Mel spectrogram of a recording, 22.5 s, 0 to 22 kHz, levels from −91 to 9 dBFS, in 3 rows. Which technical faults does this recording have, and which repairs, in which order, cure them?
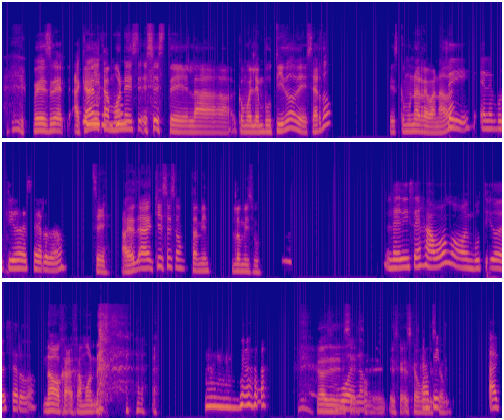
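crackle 26/s -36 dBFS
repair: de-click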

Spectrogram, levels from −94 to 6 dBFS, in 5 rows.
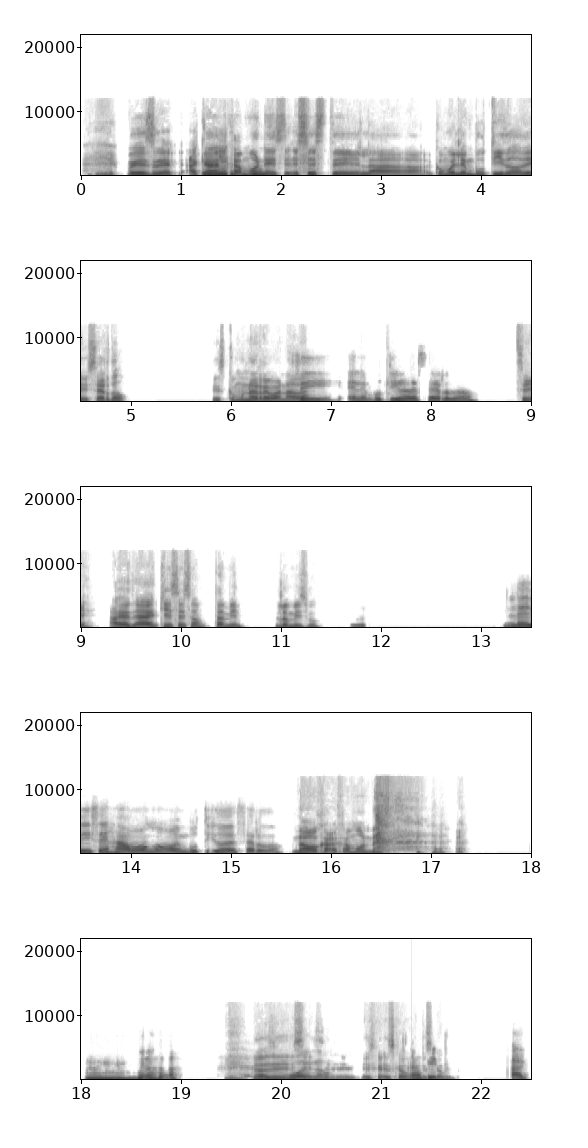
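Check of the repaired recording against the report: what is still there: none

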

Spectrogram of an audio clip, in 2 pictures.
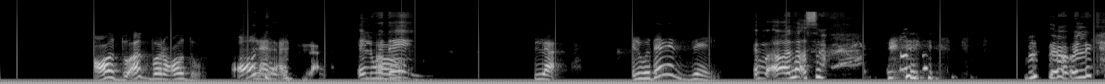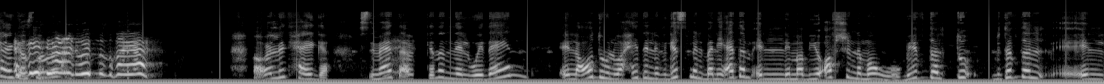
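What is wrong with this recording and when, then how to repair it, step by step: hum 60 Hz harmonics 3 -26 dBFS
tick 78 rpm -11 dBFS
4.15 pop -13 dBFS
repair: de-click; de-hum 60 Hz, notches 3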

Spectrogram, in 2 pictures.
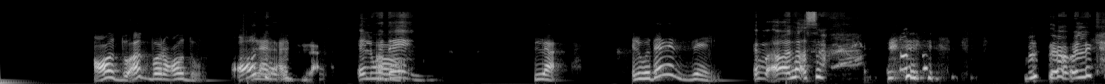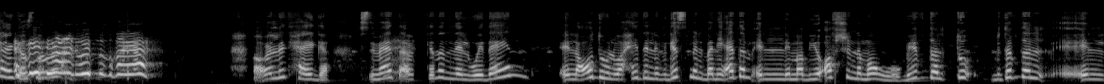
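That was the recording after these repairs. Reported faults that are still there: none

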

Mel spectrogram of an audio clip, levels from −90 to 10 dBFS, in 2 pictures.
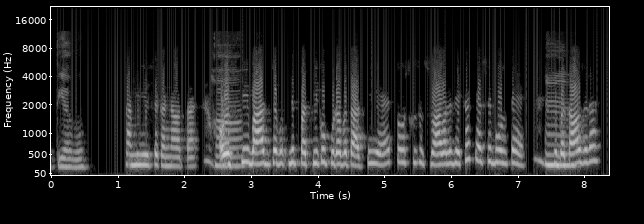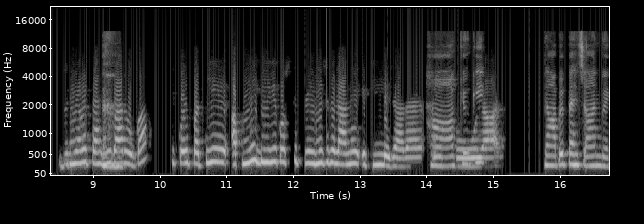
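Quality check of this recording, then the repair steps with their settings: crackle 25/s -28 dBFS
12.51 pop -7 dBFS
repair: de-click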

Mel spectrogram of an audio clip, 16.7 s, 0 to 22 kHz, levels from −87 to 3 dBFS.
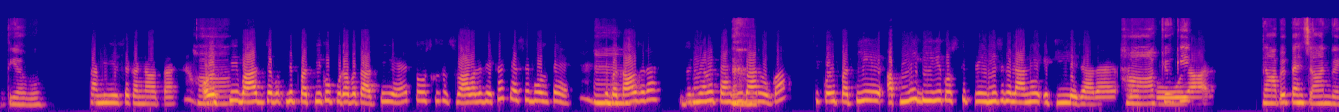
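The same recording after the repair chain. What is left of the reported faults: none

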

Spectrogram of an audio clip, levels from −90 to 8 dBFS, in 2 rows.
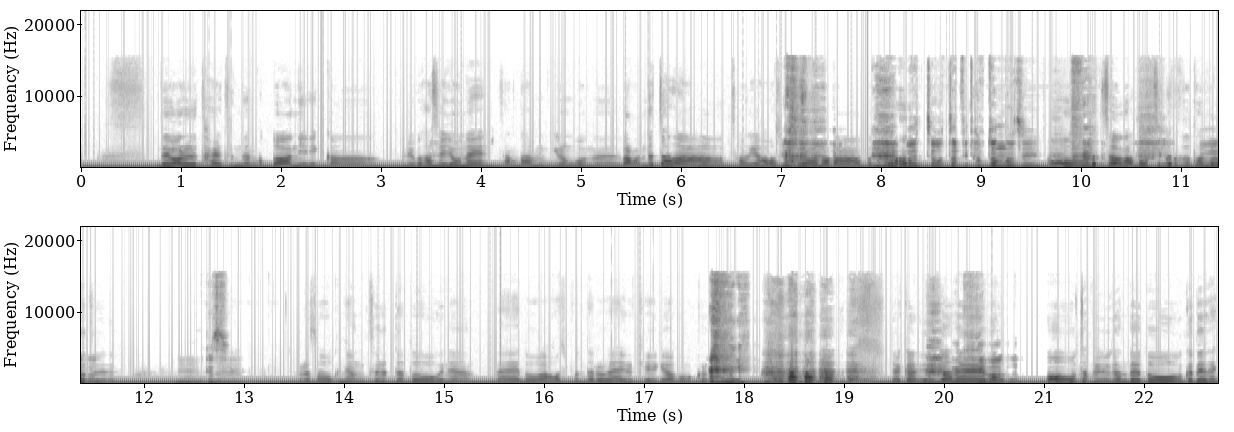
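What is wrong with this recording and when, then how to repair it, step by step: buzz 50 Hz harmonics 15 -35 dBFS
crackle 26/s -35 dBFS
2.4 pop -24 dBFS
7.86 pop -18 dBFS
15.56 pop -20 dBFS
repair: de-click; de-hum 50 Hz, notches 15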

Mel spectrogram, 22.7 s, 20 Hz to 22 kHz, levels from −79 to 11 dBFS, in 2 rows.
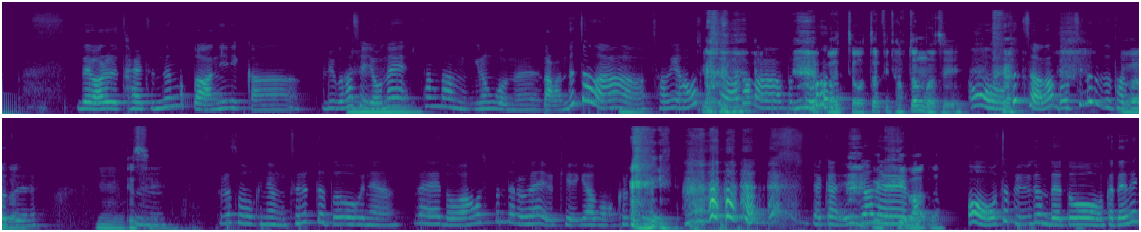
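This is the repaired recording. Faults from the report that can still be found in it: none

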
